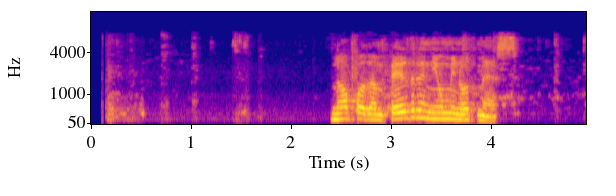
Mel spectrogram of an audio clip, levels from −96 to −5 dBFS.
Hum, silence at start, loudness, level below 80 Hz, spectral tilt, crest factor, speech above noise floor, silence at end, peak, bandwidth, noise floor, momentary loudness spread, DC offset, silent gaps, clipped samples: none; 0.15 s; -13 LUFS; -56 dBFS; -6.5 dB/octave; 16 dB; 50 dB; 0.7 s; -2 dBFS; 7.8 kHz; -63 dBFS; 23 LU; under 0.1%; none; under 0.1%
